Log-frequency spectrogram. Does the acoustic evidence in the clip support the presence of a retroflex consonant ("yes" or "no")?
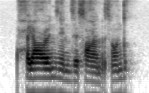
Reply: no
